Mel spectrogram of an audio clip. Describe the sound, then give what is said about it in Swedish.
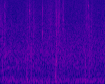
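Footsteps of someone walking towards a tram, three soft, evenly spaced steps at a relaxed pace, faint against a continuous background rumble. “promenerar mot spårvagnen”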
